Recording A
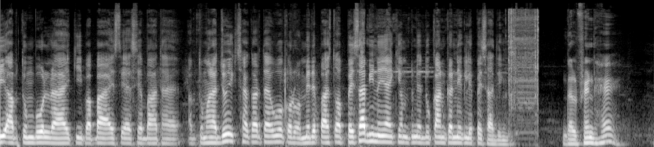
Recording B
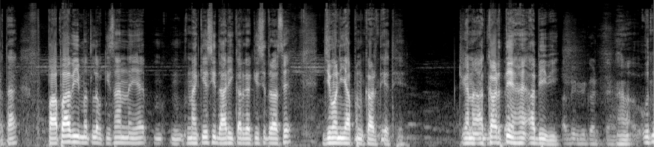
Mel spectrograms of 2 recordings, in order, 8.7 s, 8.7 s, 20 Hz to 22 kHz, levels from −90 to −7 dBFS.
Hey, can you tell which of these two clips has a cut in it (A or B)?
A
